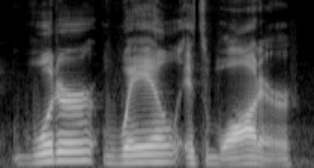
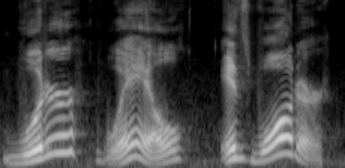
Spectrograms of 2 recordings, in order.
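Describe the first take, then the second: First: "water" as "wudda", then "it's water" said as "wawter"; mock Boston "wudda" for "water"; a light Boston accent on "water". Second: "Water" said "wudda", high and loud; Boston "wudda" for "Water"; Boston accent. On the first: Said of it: "hurts my jaw to say it like that". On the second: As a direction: drop the r's in "Water" like a Bostonian. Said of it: "Robert Keeper, coming in saying". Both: Shown as a demonstration.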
